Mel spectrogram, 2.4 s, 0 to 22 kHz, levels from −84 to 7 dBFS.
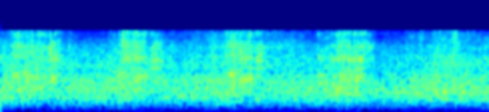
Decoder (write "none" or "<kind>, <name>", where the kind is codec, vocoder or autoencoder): none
